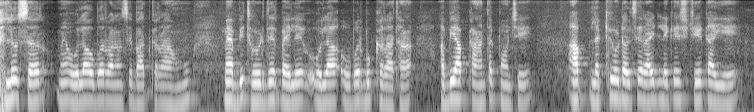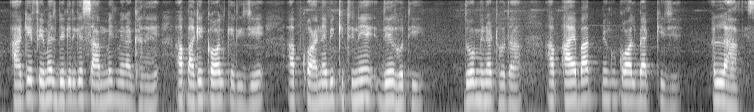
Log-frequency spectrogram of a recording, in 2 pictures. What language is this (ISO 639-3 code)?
urd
